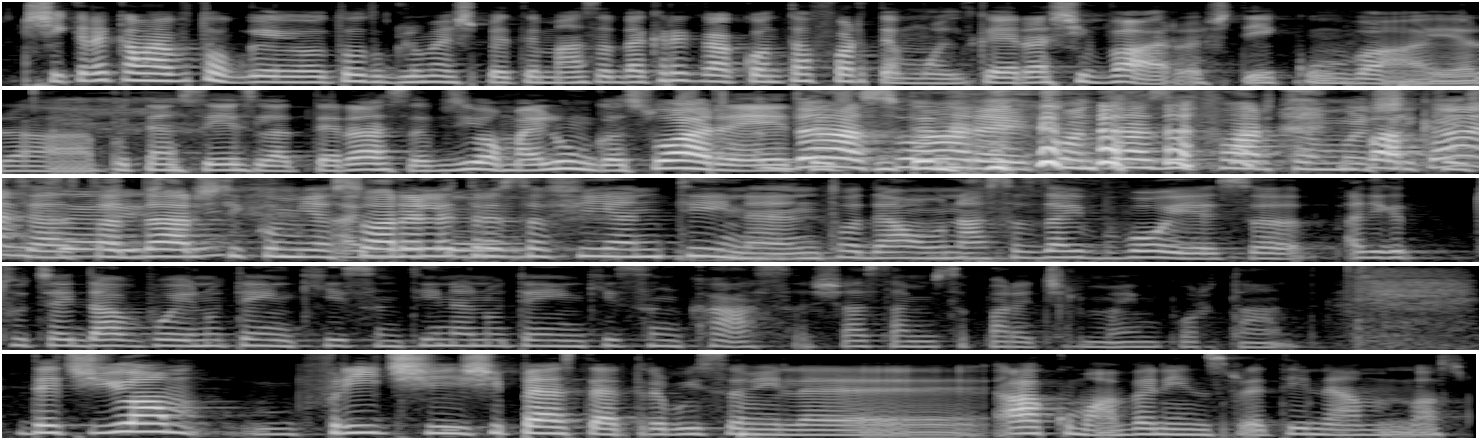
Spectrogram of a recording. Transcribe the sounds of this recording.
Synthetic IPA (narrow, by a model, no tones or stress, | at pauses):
ʃikɾed̪kəamajavut̪o̞ot̪o̞t̪ɡlume̞ʃpe̞t̪e̞maast̪ad̪arkɾe̞d̪̚kəakont̪at̪foart̪e̞mult̪kəje̞ɾaʃivaɾə̰ʃt̪ikuɱva̰jḛɾa̰put̪eamsəjesʲlat̪e̞ɾasəziwamajluŋɡəsuaɾe̞d̪asuaɾeko̞nt̪eazəfoart̪e̞mult̪ʃikʲe̞sijaat̪ad̪arʃt̪ikumjesoaɾe̞let̪ɾebsəfije̞ɨnt̪ine̞ɨnt̪ot̪d̪eaunasəsd̪ajvo̞je̞səa̰d̪ikət̪ut̪sʲajd̪at̪vo̞je̞nut̪ejɨŋkʲisɨnt̪ine̞nut̪ejɨŋkʲisɨŋkʰasə̥̰ʃiast̪amise̞paɾe̞t͡ʃelmajimpo̞rt̪ant̪d̪e̞t͡ʃʲjewamfɾit͡ʃiʃipeast̪jaːrt̪ɾe̞buisəmile̞akuma̰mve̞nit̪spɾe̞̰t̪ine̞ama̰s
